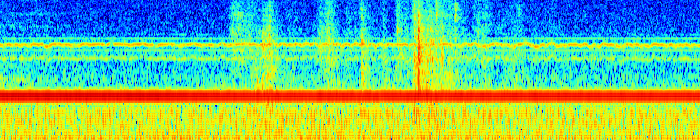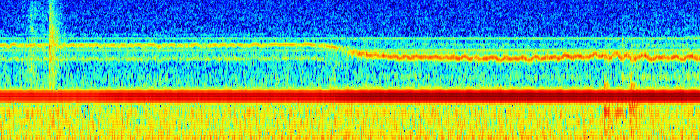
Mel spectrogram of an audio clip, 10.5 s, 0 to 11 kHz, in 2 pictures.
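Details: Hallicrafters S40-A vintage HF receiver during alignment at the antenna-stage choke C1: steady high test tone with a few clicks, pitch steps down as the screwdriver slides in, but the choke does not appear adjustable.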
